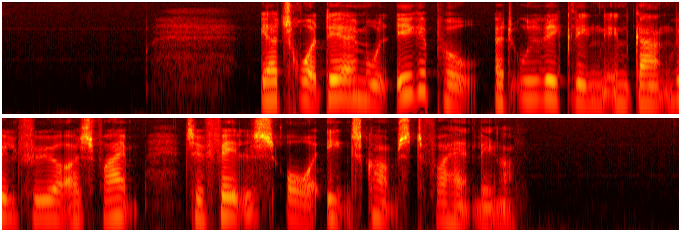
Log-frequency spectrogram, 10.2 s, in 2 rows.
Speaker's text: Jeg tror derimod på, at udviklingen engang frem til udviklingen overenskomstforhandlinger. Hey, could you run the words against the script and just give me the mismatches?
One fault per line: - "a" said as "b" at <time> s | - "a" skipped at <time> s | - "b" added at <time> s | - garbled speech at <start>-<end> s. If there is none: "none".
- "ikke" added at 3.0 s
- "vil føre os" added at 5.0 s
- "udviklingen" said as "fælles" at 6.6 s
